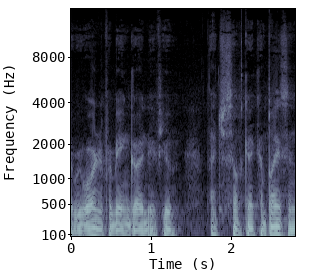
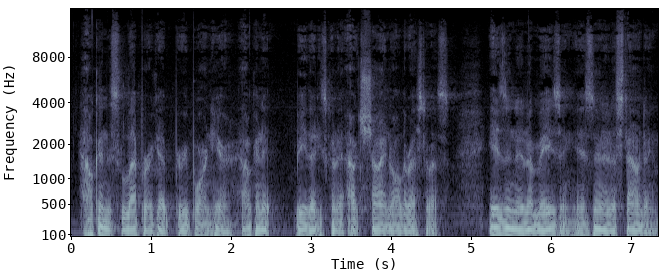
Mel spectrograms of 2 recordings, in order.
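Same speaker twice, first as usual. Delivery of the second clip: ordinary delivery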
